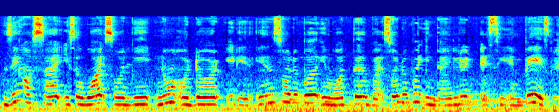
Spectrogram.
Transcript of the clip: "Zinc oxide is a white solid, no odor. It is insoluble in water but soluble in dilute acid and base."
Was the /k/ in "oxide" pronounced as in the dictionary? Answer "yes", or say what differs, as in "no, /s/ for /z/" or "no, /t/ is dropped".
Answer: no, /k/ is dropped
